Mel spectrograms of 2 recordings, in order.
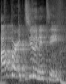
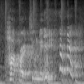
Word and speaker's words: opportunity: Opportunity. Hopportunity.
